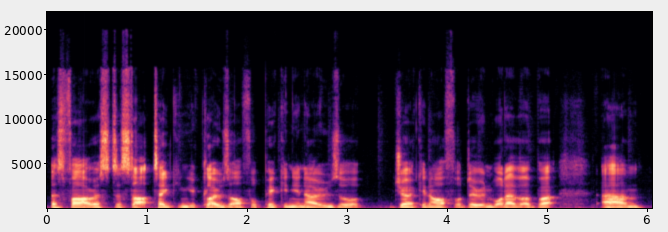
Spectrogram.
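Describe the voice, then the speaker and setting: A man's voice: medium pitch, flat delivery, moderate pace, pushed and bright, faint music behind. A man streaming live and chatting casually with his viewers, rambling with many restarts and fillers.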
